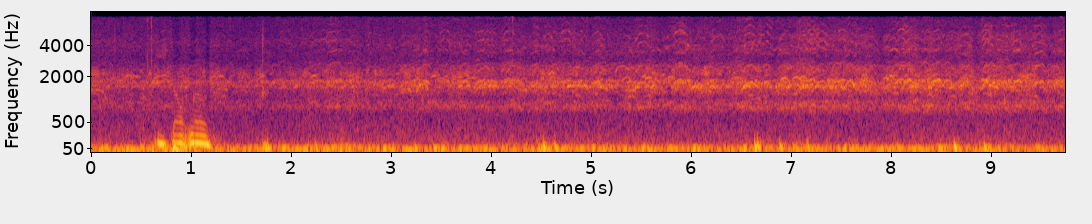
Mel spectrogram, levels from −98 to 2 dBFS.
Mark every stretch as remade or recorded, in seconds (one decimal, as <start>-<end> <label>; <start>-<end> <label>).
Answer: 0.0-0.6 remade; 0.6-1.2 recorded; 1.2-2.1 remade; 2.1-4.0 recorded; 4.0-7.9 remade; 7.9-9.7 recorded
